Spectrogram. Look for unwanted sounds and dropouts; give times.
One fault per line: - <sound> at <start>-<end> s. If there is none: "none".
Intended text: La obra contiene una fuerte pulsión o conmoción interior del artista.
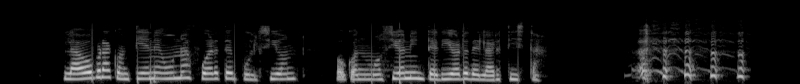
- laugh at 6.2-7.5 s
